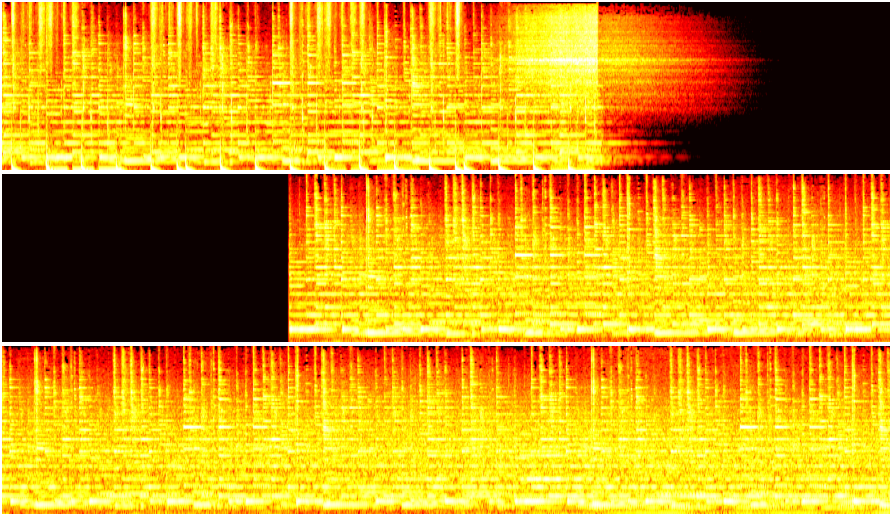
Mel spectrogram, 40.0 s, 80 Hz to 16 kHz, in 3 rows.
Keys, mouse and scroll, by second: 2.9-4.4 right drag, 4.5 q, 5.8-6.9 right drag, 7.6 right click, 8.5 click, 12.2 click, 14.9 click, 15.7 right click, 16.1 right click, 16.5 shift+right click, 17.2 shift+right click, 18.1 right click, 19.6 q, 20.5 w, 21.5 right click, 21.9 right click, 23.1 alt+click, 25.7 click, 26.3 right click, 26.7 shift+right click, 27.5 alt+right click, 28.0 alt+click, 28.0 right click, 28.6 alt+right click, 28.6 typing, 30.1-31.2 drag, 31.4-32.5 right drag, 32.7-33.7 right drag, 36.3-37.3 drag, 38.2 click, 38.9 click, 39.7 right click.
